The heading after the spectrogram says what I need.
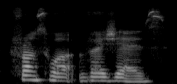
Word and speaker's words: Françoise Vergès: more of it, is A Decolonial Feminism by Françoise Vergès.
